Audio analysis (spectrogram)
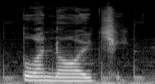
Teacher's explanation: We are getting Ch instead of T because that's the Brazilian accent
